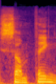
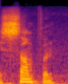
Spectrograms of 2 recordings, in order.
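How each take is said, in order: First: The ending is said with a full g sound. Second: The ending is said without the g sound. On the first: "instead of saying something" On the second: "you drop the G"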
